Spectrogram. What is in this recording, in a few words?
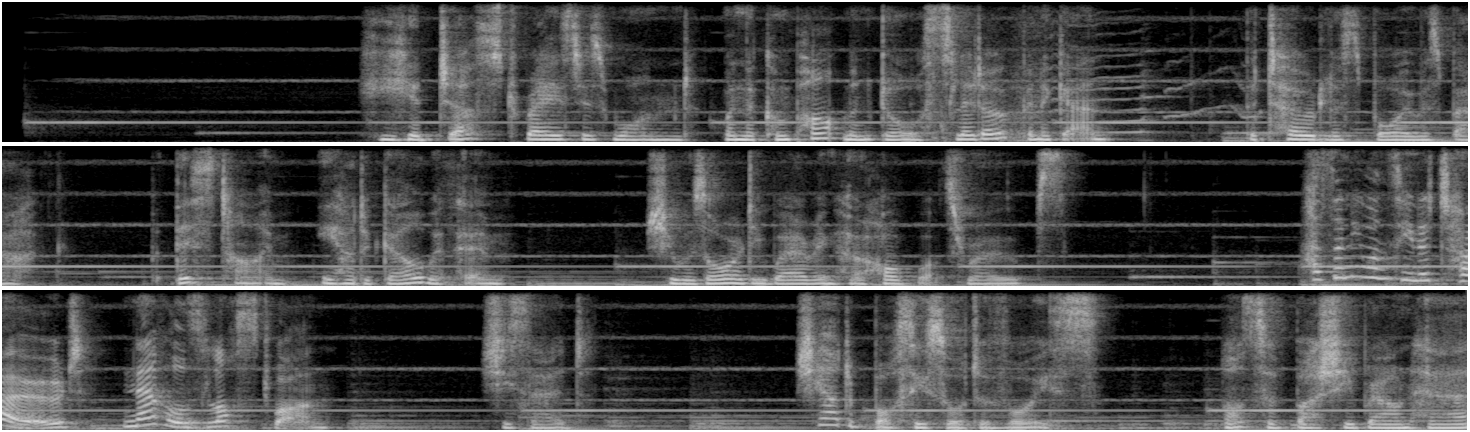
Audio Book Documentary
